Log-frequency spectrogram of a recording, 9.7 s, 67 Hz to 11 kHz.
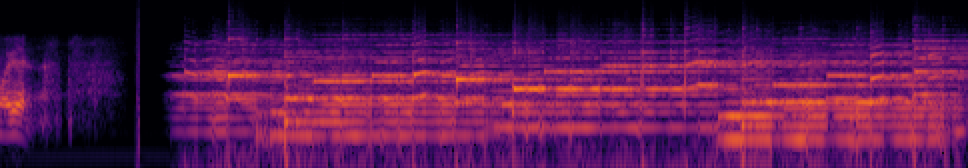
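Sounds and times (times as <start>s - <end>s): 
song with shimmering chords drenched in echo and reverb: 1.7s - 9.6s.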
